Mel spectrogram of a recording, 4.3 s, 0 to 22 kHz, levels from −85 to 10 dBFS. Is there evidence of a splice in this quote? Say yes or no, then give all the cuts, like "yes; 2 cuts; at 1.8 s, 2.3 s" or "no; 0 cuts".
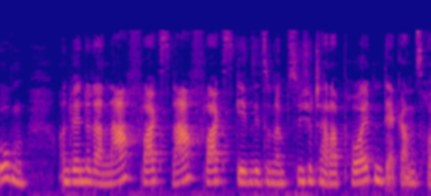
yes; 1 cut; at 1.7 s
